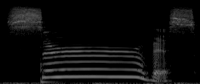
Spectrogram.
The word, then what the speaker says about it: service: We've got two syllables. First one is stressed. Da-da, da-da. Service, service. So we've got the already. We've got the right? Short I. We've got schwa.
